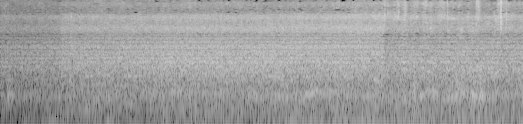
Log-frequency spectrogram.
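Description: Steady background hubbub of location sound, with faint indistinct voices in it. It swells over the first second and then holds level.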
